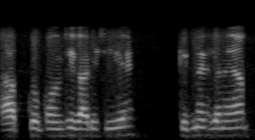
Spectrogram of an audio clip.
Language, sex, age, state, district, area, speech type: Urdu, male, 60+, Delhi, Central Delhi, rural, conversation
